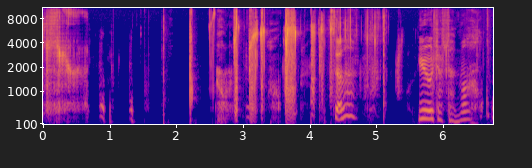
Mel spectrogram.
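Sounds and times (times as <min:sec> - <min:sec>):
chewing and crunching while eating a home-cooked meal: 0:02.5 - 0:06.7
speech: 0:04.4 - 0:04.8, 0:05.6 - 0:06.7.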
